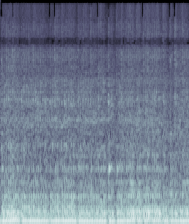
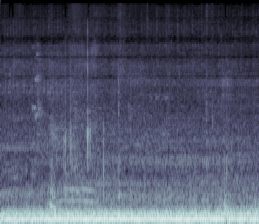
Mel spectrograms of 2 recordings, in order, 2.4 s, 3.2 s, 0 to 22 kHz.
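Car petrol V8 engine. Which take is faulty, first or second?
first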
